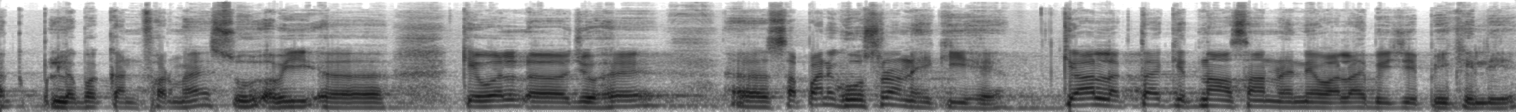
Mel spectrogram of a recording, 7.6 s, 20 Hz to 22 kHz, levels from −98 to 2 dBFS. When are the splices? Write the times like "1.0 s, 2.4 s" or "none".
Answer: none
